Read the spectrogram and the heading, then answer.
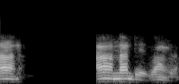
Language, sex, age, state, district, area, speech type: Tamil, male, 60+, Tamil Nadu, Pudukkottai, rural, conversation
